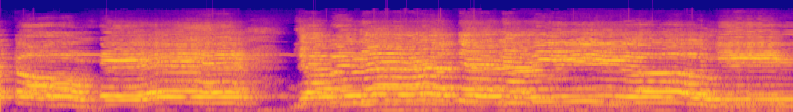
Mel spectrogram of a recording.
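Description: A boy singing a naat, an Urdu devotional poem in praise of the Prophet, unaccompanied in long, wavering held notes, with a short break for breath about two seconds in.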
